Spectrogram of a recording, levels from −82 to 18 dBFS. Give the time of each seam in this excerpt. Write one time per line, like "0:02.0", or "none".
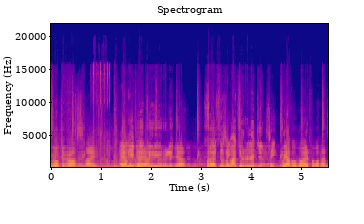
0:01.0

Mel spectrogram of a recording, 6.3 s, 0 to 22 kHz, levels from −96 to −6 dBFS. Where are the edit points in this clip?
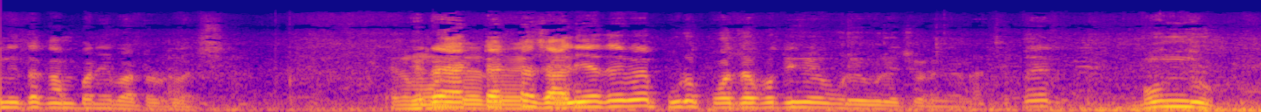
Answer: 0:05.0

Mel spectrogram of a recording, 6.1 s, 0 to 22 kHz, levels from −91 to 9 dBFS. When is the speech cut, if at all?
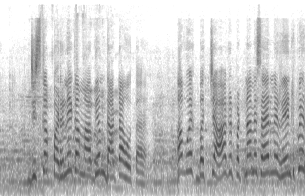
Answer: none

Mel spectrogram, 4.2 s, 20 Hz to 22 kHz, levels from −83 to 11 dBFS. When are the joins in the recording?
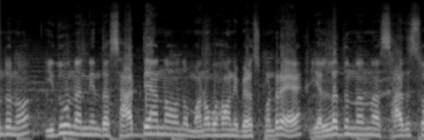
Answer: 0:03.1

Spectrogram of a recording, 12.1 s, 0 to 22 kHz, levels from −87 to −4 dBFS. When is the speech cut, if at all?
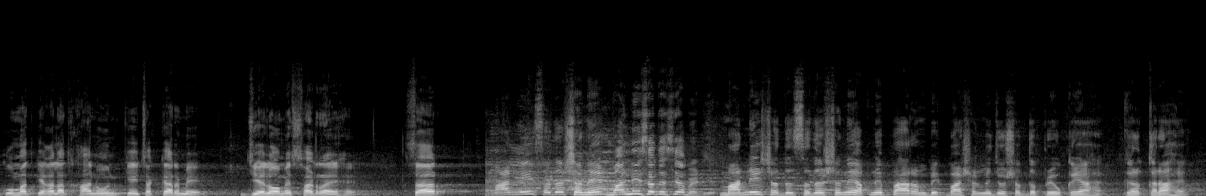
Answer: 0:04.9

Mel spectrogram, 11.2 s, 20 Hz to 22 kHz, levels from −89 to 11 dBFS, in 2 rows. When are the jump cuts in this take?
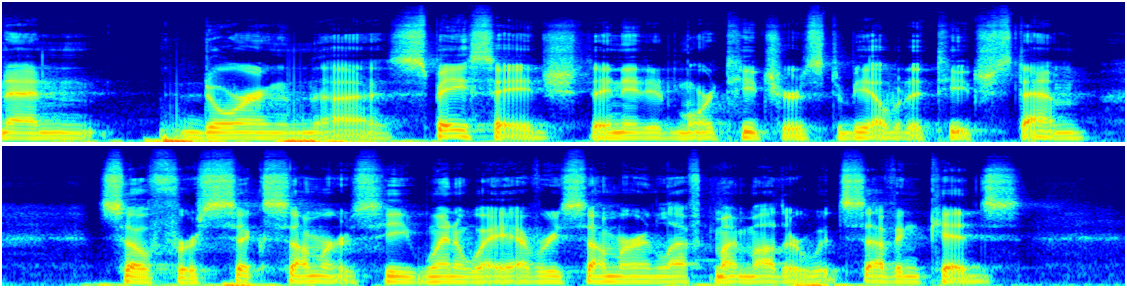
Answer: none

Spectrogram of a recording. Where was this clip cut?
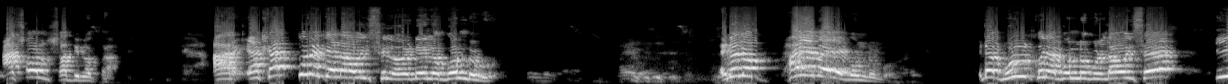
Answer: none

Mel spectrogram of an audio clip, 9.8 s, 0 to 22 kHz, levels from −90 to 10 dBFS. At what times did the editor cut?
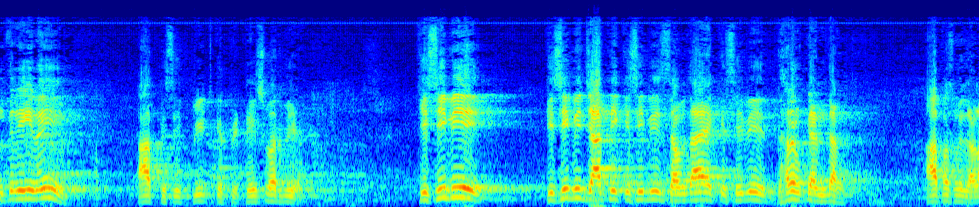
none

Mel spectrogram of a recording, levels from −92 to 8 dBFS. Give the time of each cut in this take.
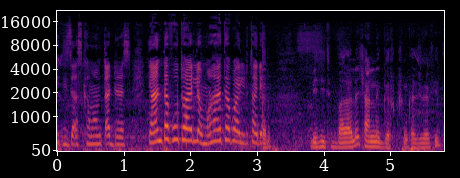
0:03.1

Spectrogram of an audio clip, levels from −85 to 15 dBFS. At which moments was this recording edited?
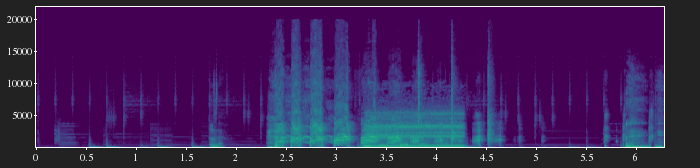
none

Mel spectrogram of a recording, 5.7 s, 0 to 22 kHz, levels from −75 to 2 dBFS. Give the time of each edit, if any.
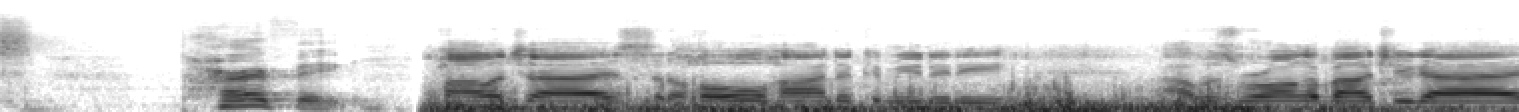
0:01.6

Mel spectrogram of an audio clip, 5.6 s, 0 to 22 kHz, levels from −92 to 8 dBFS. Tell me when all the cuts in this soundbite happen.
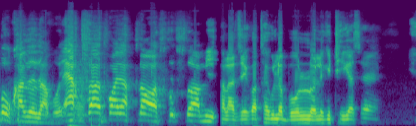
0:02.9

